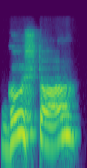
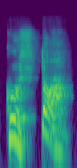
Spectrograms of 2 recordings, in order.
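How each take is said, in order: First: The voice does not rise at the end. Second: The voice rises on the last syllable.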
